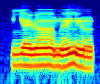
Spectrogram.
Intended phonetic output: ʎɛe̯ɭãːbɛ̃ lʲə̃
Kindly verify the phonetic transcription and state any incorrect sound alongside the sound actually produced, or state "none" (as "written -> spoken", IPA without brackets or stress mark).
none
